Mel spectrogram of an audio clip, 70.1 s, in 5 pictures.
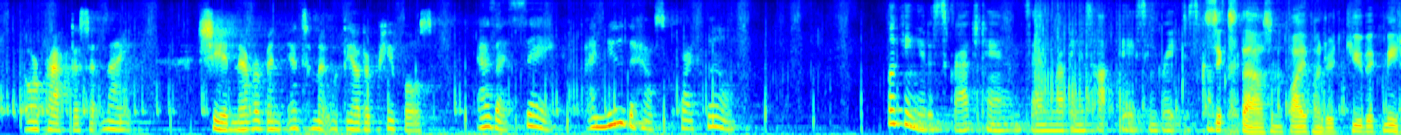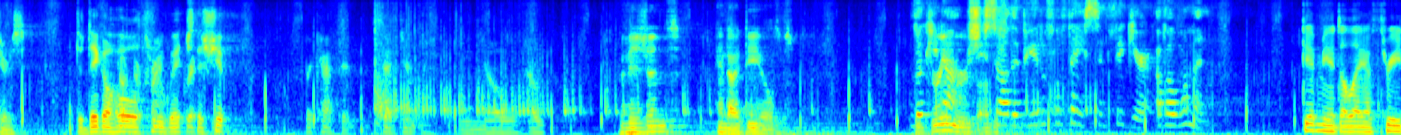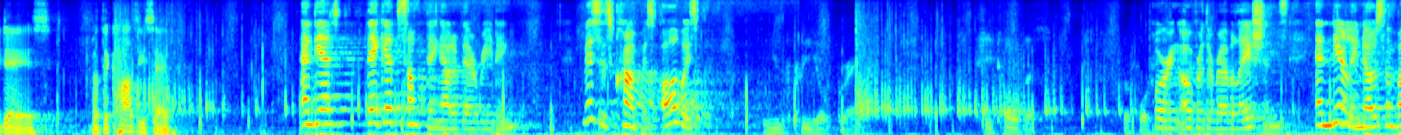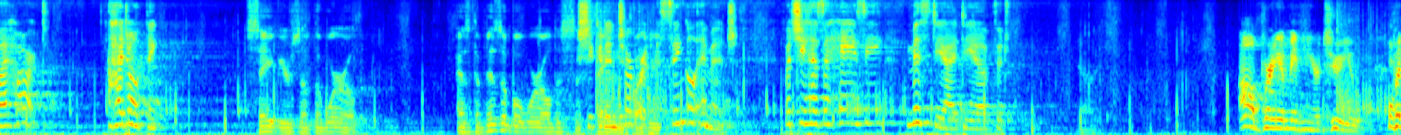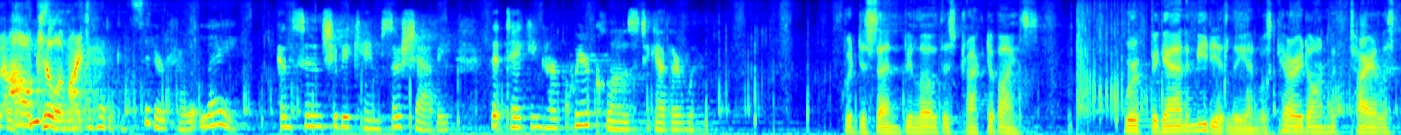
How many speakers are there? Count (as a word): nine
